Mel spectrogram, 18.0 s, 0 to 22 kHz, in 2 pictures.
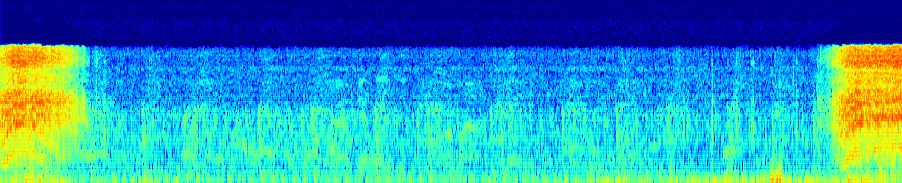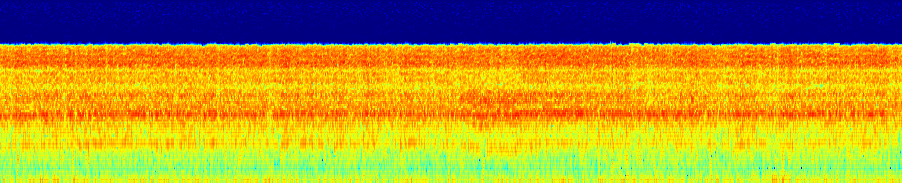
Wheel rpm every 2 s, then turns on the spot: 20, 0, 0, 0, 110, 230, 230, 220, 230.
none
